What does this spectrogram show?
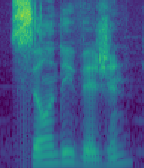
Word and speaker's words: Silundi Vision: Silundi Vision. That's how you pronounce that.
